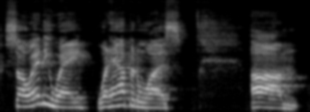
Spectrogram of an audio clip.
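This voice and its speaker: A man's voice: a little high, lively intonation, slow, bright, forceful tone. A man in his late thirties hosting a livestream, telling a rambling, profane story and talking to chat viewers by name. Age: 30s. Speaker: livestream host.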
